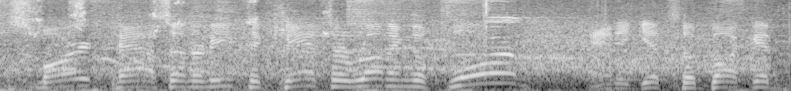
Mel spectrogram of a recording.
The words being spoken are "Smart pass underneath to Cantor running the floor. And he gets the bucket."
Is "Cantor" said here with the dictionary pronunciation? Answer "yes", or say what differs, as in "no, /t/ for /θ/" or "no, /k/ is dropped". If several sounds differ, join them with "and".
no, /s/ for /t/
